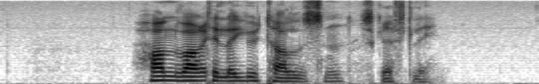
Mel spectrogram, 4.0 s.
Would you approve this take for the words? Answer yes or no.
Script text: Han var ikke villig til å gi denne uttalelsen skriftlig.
no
